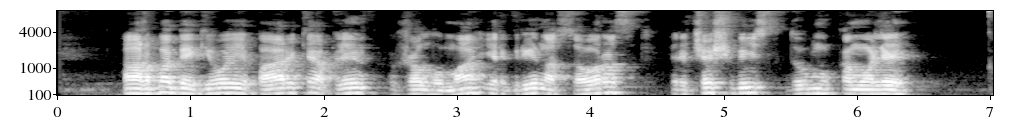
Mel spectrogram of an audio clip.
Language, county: Lithuanian, Klaipėda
